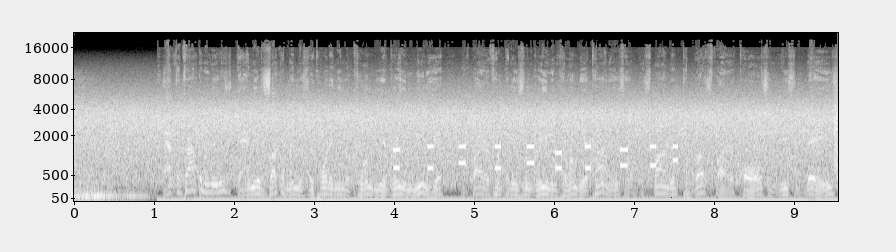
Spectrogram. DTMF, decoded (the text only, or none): 239391356#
